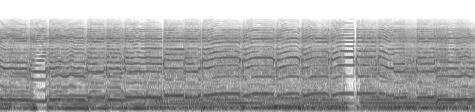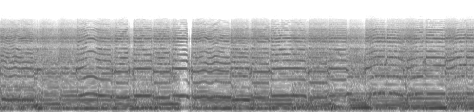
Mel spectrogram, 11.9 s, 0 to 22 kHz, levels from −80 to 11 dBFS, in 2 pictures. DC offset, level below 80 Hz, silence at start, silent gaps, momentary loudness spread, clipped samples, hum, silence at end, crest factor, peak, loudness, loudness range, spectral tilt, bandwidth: under 0.1%; -48 dBFS; 0 s; none; 2 LU; under 0.1%; none; 0 s; 12 dB; -4 dBFS; -16 LUFS; 1 LU; -4.5 dB/octave; 11 kHz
